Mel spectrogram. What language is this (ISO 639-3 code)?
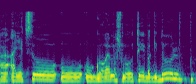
heb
